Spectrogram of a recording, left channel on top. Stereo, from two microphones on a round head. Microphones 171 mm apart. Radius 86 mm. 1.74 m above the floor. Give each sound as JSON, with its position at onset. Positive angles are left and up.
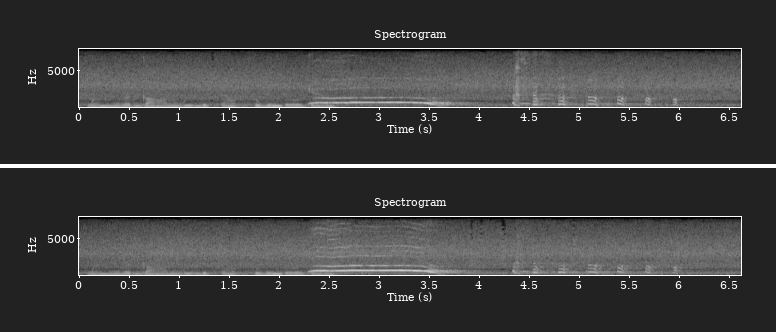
{"t": 0.1, "sound": "a man speaking", "side_deg": 35, "distance_m": 0.7}
{"t": 2.3, "sound": "a shout", "side_deg": -50, "distance_m": 2.0}
{"t": 4.3, "sound": "a giggle", "side_deg": 55, "distance_m": 1.2}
